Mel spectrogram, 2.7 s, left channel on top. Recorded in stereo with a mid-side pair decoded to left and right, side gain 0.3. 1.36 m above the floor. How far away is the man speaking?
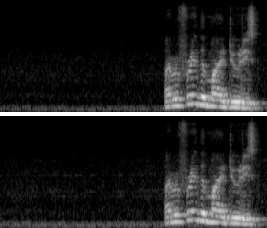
About 1.3 m.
